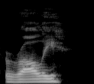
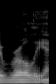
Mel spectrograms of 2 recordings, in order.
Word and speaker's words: Rolly: I used to call it Raleigh, but I heard someone else say Rolly, and he said it Rolly, so I, I, I learned how to say his name.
